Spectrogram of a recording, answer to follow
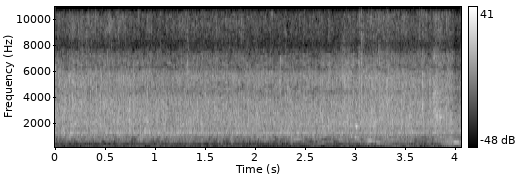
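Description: Steady rush of water gushing from a pipe outlet into a concrete bathing tank, with people splashing in the water.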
